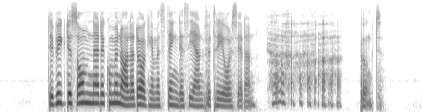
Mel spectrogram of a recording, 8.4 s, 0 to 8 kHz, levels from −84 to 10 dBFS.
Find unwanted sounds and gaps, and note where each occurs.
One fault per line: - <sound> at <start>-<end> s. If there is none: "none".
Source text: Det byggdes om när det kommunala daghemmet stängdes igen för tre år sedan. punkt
- laugh at 5.3-6.9 s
